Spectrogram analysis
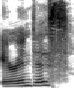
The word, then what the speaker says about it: Arendis: I say Arendis, but however you want to pronounce it is fine.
